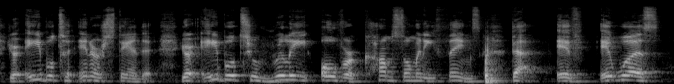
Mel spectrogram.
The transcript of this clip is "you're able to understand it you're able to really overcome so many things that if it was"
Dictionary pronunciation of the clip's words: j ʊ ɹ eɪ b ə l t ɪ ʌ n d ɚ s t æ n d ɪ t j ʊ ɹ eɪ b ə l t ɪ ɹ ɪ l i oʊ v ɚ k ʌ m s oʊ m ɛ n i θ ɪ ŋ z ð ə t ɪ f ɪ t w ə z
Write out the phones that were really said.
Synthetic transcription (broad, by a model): j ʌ ɹ eɪ b l t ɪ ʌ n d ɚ s t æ n d ɪ t j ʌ ɹ eɪ b l t ɪ ɹ ɪ l i oʊ v ɚ k ʌ m s oʊ m ɛ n i θ ɪ ŋ z ð ə t ɪ f ɪ t w ə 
